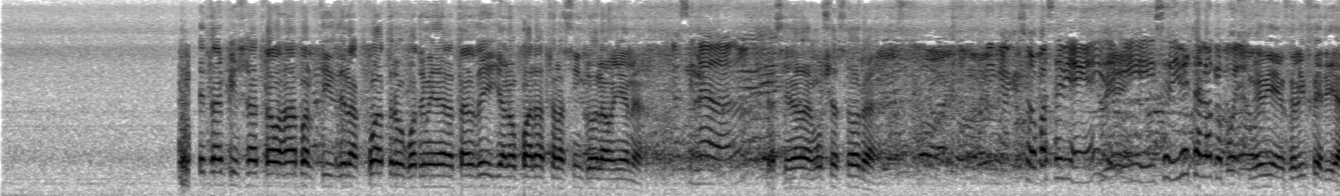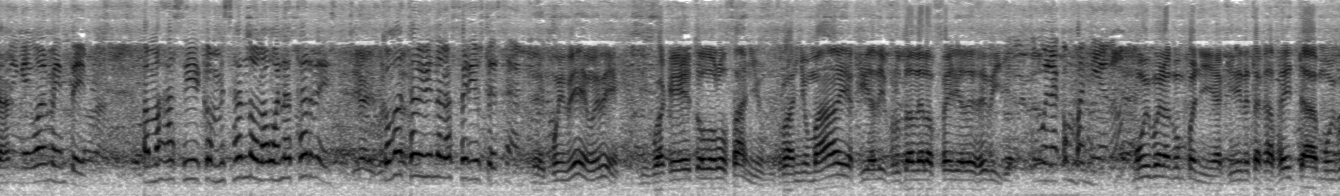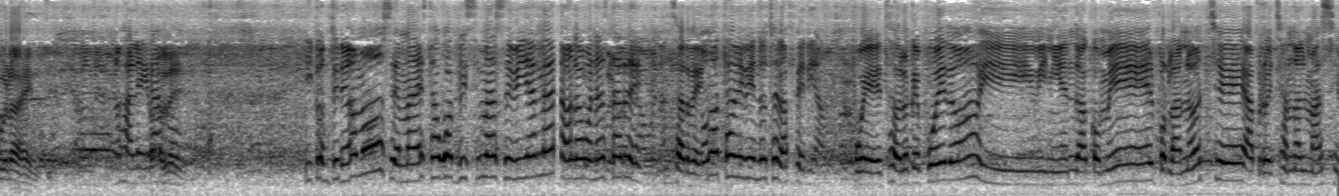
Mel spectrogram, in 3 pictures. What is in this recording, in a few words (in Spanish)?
sevillano; Western Andalusian; urban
